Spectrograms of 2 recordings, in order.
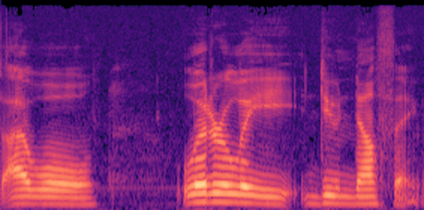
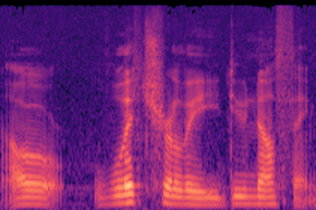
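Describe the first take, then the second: First: It is said in the speaker's ordinary accent. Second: It is said in a put-on British accent.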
